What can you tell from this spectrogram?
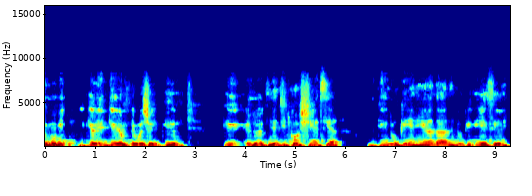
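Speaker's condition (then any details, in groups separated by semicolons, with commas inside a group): Cerebral palsy; mainly motor disability; speech affected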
